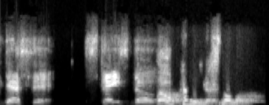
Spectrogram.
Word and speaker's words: Stace Dog: Spell it for him. STACDOG. Ain't that it, Jay? Yeah. STACDOG. Right, that's it. Stace Dog.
